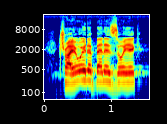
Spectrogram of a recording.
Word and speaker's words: triiodobenzoic: Early in his career, Arthur focused on trioidabenozoic acid. Did I say that right, Jason? Is he here? He left. Okay. Triiodobenzoic acid, which is a hormone that helps the flowering of soybeans.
